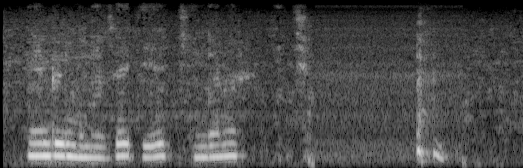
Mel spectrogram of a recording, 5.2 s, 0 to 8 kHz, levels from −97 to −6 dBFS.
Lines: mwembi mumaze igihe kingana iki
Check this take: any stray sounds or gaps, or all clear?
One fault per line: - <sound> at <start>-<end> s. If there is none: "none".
- cough at 4.1-4.5 s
